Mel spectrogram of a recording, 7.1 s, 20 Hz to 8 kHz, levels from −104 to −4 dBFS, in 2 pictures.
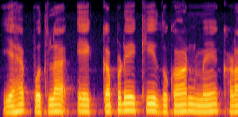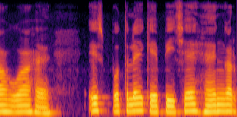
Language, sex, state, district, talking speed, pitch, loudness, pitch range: Hindi, male, Chhattisgarh, Korba, 135 wpm, 120 Hz, -17 LUFS, 115-130 Hz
